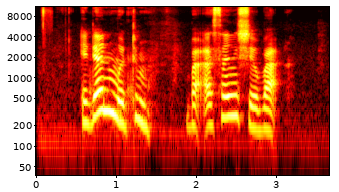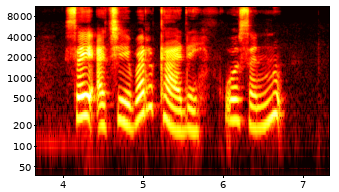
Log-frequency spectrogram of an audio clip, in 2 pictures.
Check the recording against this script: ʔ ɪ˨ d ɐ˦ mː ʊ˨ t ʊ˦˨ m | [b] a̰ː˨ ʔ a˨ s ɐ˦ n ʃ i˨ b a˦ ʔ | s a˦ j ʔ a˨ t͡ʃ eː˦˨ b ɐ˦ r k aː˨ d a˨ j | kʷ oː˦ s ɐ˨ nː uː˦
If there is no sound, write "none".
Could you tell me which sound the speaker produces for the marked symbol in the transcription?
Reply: b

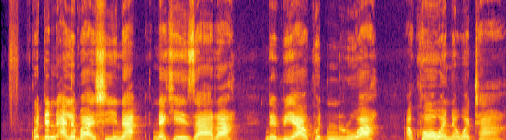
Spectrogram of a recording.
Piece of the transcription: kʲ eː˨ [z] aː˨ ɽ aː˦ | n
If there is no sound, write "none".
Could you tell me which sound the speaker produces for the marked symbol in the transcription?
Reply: z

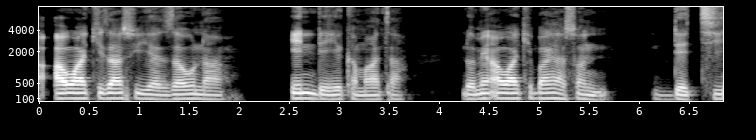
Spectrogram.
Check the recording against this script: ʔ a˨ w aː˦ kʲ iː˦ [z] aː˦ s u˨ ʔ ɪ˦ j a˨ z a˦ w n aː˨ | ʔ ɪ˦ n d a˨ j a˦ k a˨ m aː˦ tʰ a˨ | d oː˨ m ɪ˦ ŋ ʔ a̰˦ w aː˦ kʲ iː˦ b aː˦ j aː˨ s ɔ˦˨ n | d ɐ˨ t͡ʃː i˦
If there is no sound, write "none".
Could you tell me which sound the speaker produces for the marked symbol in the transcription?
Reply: z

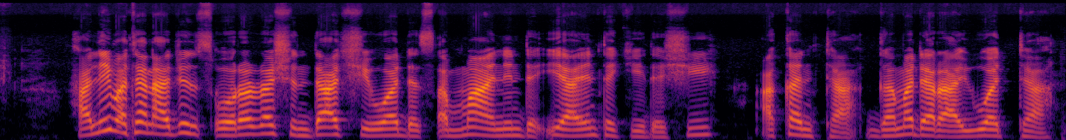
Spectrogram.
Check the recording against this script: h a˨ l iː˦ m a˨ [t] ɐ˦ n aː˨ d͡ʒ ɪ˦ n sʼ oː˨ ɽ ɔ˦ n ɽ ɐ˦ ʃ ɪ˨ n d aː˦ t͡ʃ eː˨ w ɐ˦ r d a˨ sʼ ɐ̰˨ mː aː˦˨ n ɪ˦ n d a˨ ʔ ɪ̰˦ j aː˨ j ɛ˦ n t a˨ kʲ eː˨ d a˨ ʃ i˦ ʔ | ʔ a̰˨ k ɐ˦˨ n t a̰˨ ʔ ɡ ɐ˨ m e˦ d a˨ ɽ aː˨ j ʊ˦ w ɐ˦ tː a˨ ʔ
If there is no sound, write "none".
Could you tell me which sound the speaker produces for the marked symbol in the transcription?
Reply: t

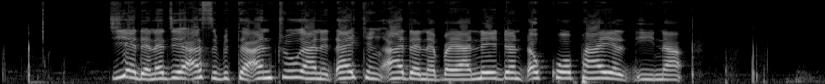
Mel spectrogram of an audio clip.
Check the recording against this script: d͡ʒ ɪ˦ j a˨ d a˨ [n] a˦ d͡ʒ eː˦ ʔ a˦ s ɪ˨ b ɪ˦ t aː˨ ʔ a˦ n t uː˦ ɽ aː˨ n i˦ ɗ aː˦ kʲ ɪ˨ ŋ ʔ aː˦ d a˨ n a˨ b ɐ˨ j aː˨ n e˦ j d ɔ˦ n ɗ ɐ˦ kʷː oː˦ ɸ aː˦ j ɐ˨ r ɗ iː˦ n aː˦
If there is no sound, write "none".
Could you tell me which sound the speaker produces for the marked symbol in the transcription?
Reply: n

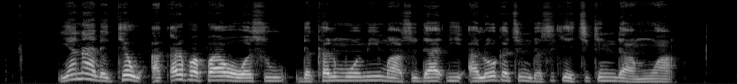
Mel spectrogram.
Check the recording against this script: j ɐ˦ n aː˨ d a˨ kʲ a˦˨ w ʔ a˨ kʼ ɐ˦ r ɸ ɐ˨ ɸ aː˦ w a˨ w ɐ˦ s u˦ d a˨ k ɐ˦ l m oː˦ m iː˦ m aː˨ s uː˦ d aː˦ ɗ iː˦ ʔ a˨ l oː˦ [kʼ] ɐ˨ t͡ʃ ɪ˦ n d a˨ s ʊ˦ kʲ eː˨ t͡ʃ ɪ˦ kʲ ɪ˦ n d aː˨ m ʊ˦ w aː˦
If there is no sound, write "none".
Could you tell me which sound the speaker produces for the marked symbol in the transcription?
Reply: k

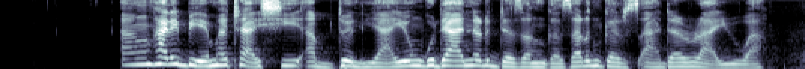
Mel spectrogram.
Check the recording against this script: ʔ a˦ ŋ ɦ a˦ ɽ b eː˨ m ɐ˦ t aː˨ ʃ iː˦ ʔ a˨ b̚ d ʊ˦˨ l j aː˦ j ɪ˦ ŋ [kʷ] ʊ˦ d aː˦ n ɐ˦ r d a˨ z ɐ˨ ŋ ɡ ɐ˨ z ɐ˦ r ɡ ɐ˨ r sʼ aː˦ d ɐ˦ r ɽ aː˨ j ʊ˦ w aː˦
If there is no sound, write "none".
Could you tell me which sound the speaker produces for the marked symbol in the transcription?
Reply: ɡʷ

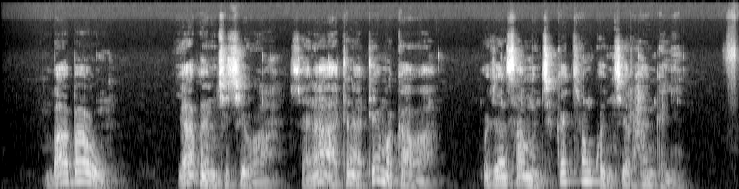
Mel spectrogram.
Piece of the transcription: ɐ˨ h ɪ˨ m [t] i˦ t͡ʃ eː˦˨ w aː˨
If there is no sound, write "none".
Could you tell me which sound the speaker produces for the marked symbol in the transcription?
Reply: t͡ʃ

